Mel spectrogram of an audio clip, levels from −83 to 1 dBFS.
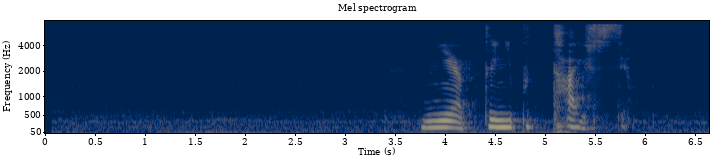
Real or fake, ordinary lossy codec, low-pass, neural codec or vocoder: fake; none; 7.2 kHz; codec, 24 kHz, 3.1 kbps, DualCodec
